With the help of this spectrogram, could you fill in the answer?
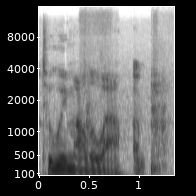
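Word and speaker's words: Tuimoloau: Tui Molo. Yeah. Malaw. Yeah. And then we got a Malaw. Yeah, it's Malo. Tui Malu.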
